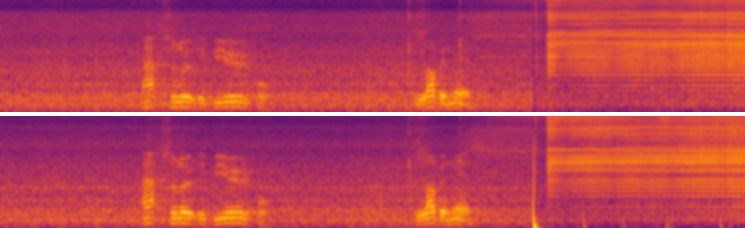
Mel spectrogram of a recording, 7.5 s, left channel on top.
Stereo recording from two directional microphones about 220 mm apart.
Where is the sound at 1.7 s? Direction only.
35° right (ahead or behind).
